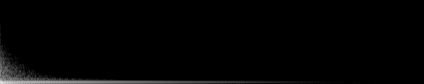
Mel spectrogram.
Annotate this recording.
Frame drum oneshot RAW 03
Recording of a simple frame drum I had lying around.
Captured using a Rode NT5 microphone and a Zoom H5 recorder.
Edited in Cubase 6.5
Some of the samples turned out pretty noisy, sorry for that.
simple, oneshot, percussion, hit, drum-sample, raw, low, drumhit, world, sample, frame-drum, deep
